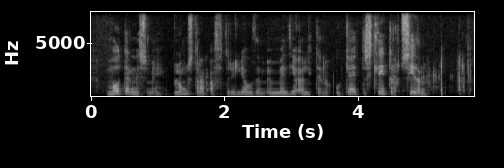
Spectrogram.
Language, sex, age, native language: Icelandic, female, 30-39, Icelandic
